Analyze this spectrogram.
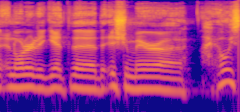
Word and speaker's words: Ishimura: Like he was assigned to this mission in order to get the Ishimura. I always say that wrong. Am I saying it right? Ishimura? Ishimura.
